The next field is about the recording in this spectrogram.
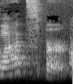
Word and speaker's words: Plattsburgh: And it's F-L-A-T? Flat? F-L-A-T Ford? Flat Ford? – Flat, no. – How do you spell it? – Plattsburgh. – Oh, Platt, okay. – Plattsburgh, P-L-A-T. – T-T-S-B-U-R-G, okay. – Yeah, Plattsburgh.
